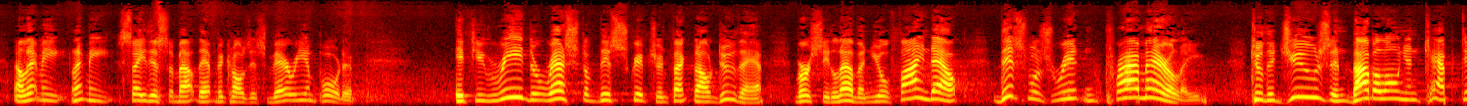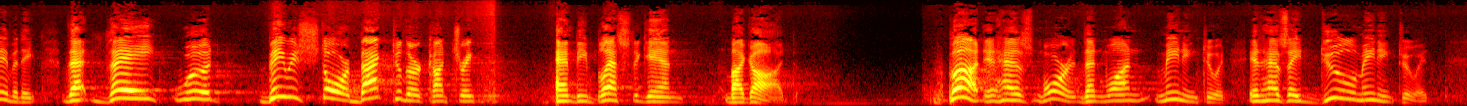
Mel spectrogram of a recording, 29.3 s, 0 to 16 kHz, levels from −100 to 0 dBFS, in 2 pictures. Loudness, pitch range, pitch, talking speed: -25 LUFS, 175-250 Hz, 205 Hz, 145 wpm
